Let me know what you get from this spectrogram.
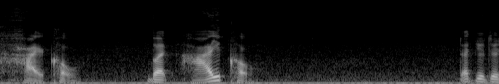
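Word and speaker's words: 海口: a very important here we pronounce a haiko now you see the pronunciation here um Fai now my mouth gonna put here but it's really h a i kou if you pronounce according to this you'll be high call that is very awkward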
